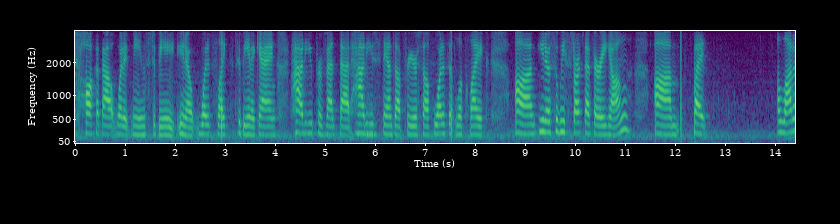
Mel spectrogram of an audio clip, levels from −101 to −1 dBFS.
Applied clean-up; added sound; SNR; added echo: none; Fireworks; 15 dB; none.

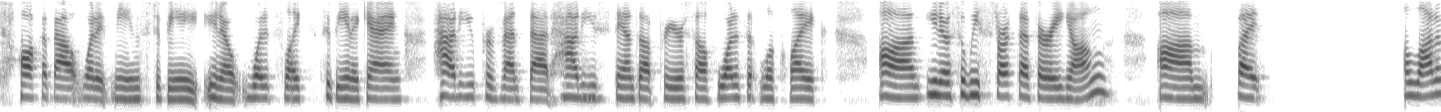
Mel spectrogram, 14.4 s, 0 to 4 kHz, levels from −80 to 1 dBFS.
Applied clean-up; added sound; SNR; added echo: neural mask model DeepFilterNet 3.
